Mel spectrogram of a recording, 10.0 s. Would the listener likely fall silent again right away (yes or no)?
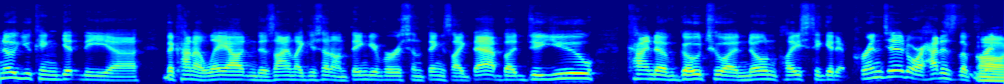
no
